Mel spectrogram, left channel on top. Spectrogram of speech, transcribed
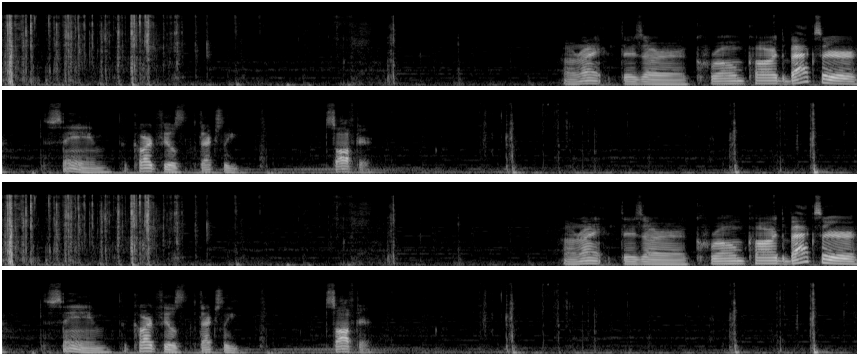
All right, there's our Chrome card. The backs are the same. The card feels actually softer.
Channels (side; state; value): both; normal; correlation 0.86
